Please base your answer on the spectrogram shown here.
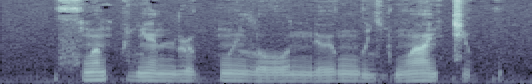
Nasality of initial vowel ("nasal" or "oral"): nasal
